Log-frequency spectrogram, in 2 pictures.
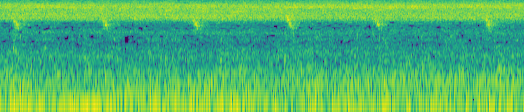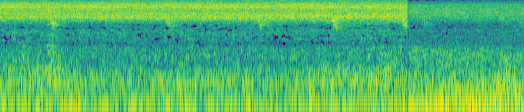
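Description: Cicadas buzzing in a steady, high-pitched chorus, with a faint falling note repeating about once a second. The buzz cuts off sharply near the end.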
